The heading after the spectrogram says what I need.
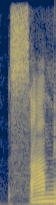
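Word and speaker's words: psalm: शाम है धुआधुआ ठीक है शाम है धुआधुआ गाना सुना है ना उसी पर है सम ऑफ लाइफ सम शाम यहां पे लिखा है तो शाम कैसे लिखेंगे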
